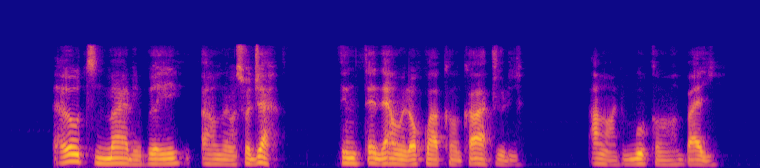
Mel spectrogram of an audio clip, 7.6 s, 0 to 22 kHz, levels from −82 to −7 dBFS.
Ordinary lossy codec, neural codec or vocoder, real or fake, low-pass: none; codec, 16 kHz in and 24 kHz out, 0.6 kbps, FocalCodec, streaming, 2048 codes; fake; 7.2 kHz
